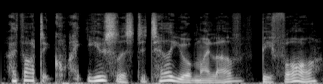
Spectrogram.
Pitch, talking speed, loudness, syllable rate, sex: 130 Hz, 205 wpm, -17 LUFS, 5.8 syllables/s, male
